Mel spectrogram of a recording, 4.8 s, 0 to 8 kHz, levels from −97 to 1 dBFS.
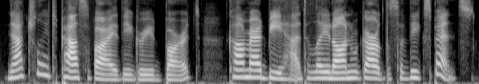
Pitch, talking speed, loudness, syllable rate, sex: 220 Hz, 200 wpm, -19 LUFS, 6.8 syllables/s, female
